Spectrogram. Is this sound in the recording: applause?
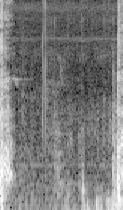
no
